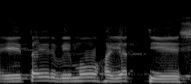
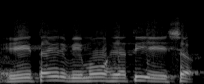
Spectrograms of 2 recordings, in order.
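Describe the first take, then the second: First: The last two words are joined, said faster. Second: The last two words are said separately. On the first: "थोडस speed मध्ये म्हणलं तर" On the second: "वेगळे वेगळे म्हणा"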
